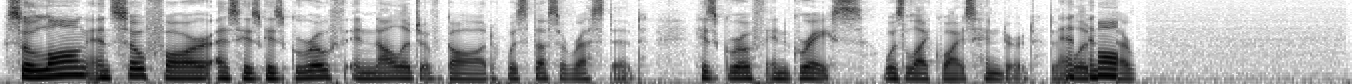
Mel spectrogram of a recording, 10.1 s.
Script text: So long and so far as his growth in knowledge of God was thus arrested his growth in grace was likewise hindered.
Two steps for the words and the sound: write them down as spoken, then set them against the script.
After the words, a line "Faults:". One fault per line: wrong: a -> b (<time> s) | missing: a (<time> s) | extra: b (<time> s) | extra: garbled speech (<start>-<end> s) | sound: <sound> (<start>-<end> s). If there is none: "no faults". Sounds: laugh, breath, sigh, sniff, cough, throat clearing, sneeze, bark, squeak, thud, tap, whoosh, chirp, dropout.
So long and so far as his his growth in knowledge of God was thus arrested his growth in grace was likewise hindered. [garbled]
Faults:
extra: his (1.9 s)
extra: garbled speech (7.8-8.5 s)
